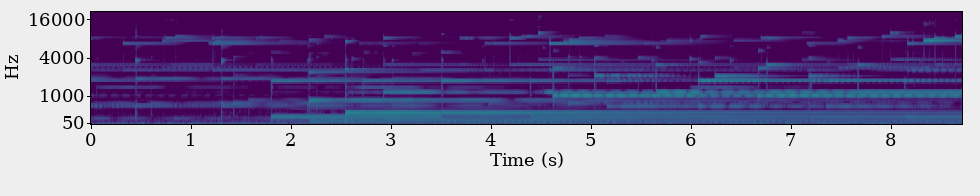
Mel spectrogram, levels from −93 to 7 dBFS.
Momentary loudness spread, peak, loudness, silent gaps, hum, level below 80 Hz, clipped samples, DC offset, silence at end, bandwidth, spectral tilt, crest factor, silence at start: 10 LU; -34 dBFS; -51 LUFS; none; none; -72 dBFS; under 0.1%; under 0.1%; 0 s; 16.5 kHz; -2 dB/octave; 18 dB; 0 s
